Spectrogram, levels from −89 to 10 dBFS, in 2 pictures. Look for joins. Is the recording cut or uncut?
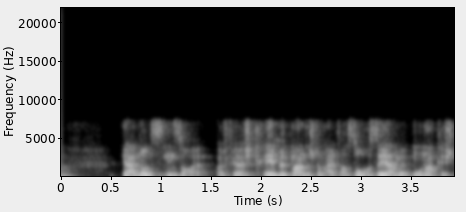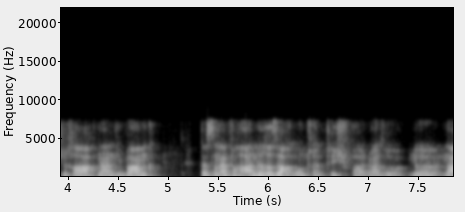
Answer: uncut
